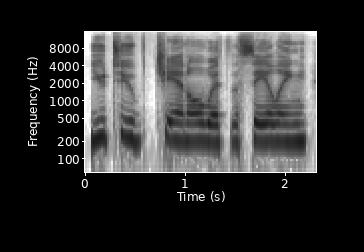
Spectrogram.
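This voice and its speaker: A middle-aged woman with a calm, soothing, measured way of talking, sharing her personal story as an interview guest. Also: mid-range voice, clean tone, no room sound, clean studio sound. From northern climate region. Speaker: podcast guest.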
